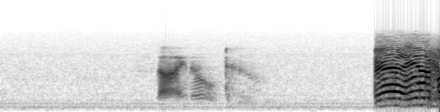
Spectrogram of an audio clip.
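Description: Railroad two-way radio traffic on a scanner: a faint steady hum, a brief voice fragment about a second and a half in, then a loud, thin-sounding radio voice transmission cutting in near the end.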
